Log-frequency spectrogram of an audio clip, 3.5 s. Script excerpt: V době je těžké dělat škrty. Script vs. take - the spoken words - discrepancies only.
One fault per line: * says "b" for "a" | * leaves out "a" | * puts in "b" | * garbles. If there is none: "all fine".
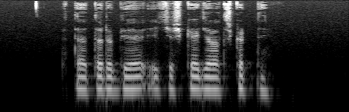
* puts in "této"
